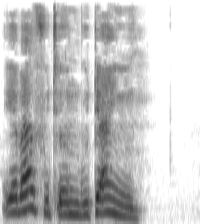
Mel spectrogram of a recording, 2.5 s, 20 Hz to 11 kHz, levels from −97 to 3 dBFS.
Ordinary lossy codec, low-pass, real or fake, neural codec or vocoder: AAC, 48 kbps; 9.9 kHz; real; none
